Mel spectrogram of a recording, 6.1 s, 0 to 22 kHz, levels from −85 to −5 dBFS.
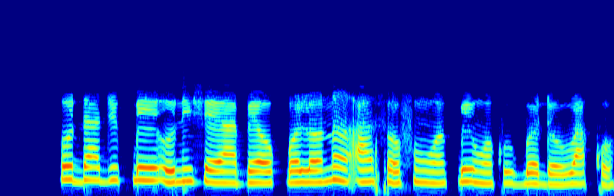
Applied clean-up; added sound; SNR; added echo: neural mask model DeepFilterNet 3.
